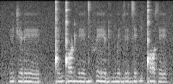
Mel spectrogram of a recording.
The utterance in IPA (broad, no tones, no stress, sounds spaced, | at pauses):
ɪː t͡ʃ e ɽ eː | ǃ e ŋ͡ǃ ɔ ɖʱ eː d i f eː ɖʱ i w e ɡ ɪː d͡z e ɠ ɪ ǃ ɔ s e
